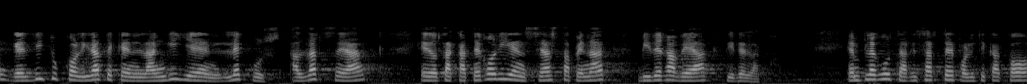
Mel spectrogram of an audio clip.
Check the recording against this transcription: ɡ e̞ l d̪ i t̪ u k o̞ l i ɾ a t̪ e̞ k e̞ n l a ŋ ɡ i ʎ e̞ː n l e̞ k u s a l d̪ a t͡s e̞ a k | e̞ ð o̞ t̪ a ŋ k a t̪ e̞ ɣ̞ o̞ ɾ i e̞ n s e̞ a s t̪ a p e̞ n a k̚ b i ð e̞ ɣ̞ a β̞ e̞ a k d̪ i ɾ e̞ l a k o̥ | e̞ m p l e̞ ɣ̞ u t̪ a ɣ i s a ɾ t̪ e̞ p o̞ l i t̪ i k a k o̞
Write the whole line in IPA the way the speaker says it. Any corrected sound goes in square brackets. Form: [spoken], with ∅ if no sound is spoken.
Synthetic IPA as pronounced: ɡ e̞ l d̪ i t̪ u k o̞ l i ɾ a t̪ e̞ k e̞ n l a ŋ ɡ i ʎ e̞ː n l e̞ k u s a l d̪ a t͡s e̞ a k | e̞ ð o̞ t̪ a [∅] k a t̪ e̞ ɣ̞ o̞ ɾ i e̞ n s e̞ a s t̪ a p e̞ n a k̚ b i ð e̞ ɣ̞ a β̞ e̞ a k d̪ i ɾ e̞ l a k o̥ | e̞ m p l e̞ ɣ̞ u t̪ a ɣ i s a ɾ t̪ e̞ p o̞ l i t̪ i k a k o̞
